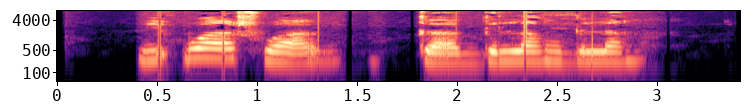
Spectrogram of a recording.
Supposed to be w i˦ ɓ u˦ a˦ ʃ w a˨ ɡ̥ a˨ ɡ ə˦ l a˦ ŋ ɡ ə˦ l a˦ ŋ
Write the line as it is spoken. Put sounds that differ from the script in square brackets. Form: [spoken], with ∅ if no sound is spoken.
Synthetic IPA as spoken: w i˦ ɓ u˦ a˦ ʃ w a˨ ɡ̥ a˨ ɡ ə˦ l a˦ ŋ ɡ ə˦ l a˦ ŋ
